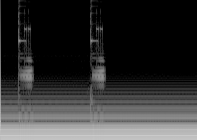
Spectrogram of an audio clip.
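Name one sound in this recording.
Short electronic beeps sound as a game menu is clicked through.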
